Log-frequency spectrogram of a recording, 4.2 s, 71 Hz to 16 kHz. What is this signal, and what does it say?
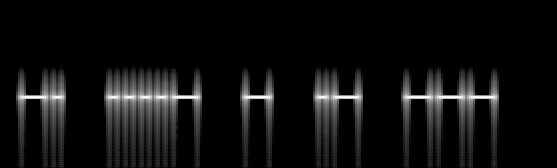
Morse code, heard as a keyed tone, about 20 wpm, spaced as for 14 wpm, 700 Hz. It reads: N4TAO
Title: 055 Lesson 10g - Letter r - Call Signs 20wpm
